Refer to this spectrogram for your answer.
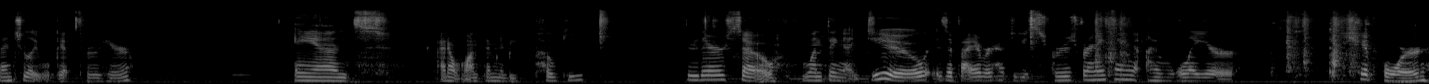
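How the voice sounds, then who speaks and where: The speaker has a New England accent and talks at a fairly slow pace with long, frequent pauses and ordinary pitch variation. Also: woman, fairly low pitch for a woman. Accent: some Yankee in her speech. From Florida. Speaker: craft livestreamer. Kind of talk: craft tutorial livestream. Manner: over-enunciates; casual, hesitant with fillers.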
